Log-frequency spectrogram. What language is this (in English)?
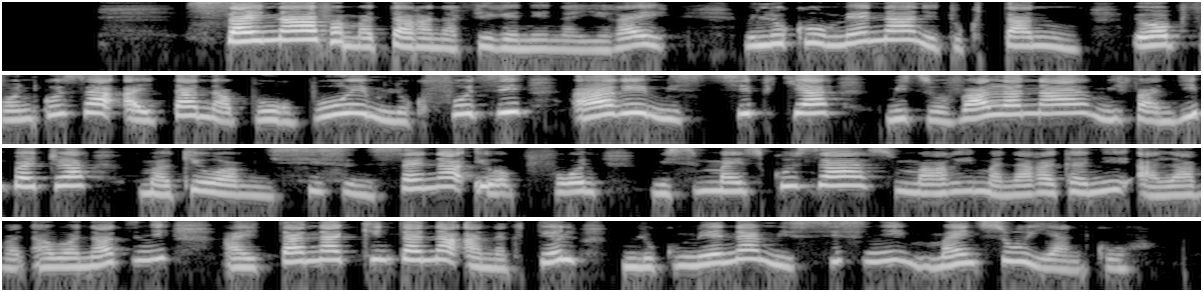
Malagasy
